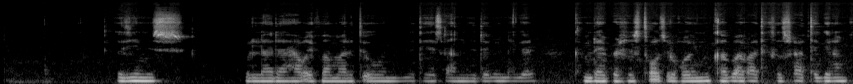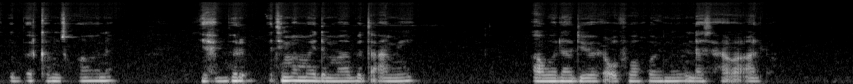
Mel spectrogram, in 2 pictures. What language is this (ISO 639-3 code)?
tir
